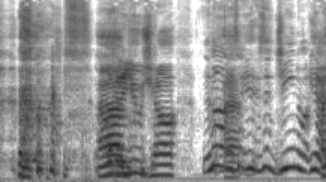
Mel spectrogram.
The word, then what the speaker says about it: Jean: Because I only know it because I only pronounce it like that because it's the same spelling as Jean from Attack on Titan.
